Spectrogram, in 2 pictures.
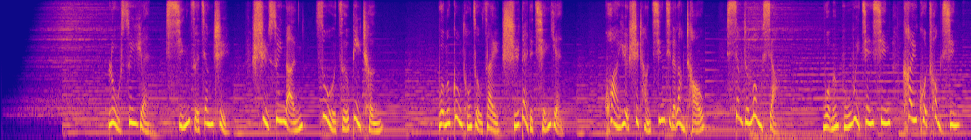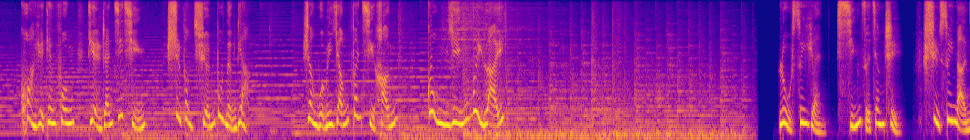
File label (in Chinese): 企业宣传 有力度大气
